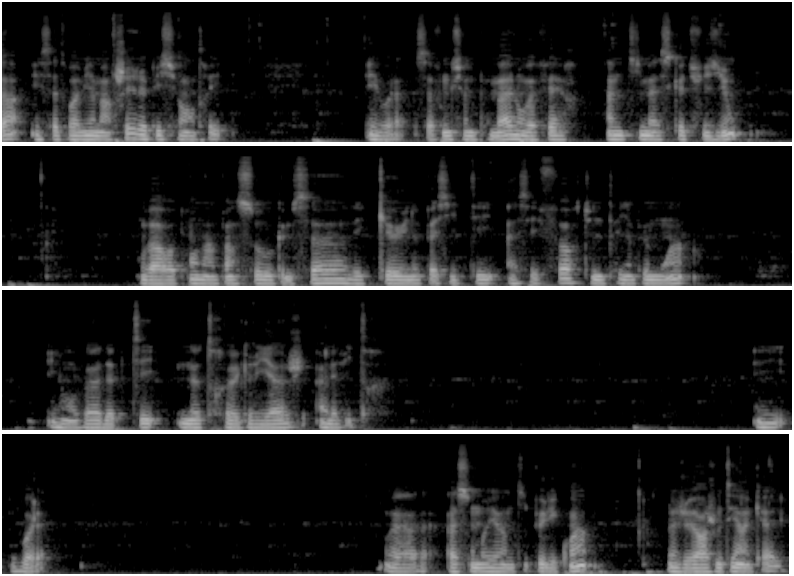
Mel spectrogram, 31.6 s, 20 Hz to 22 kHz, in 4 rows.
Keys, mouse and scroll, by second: 2.4 click, 6.0 click, 7.9 b, 9.1 right click, 9.7 click, 13.2 alt+right click, 14.4-19.4 drag, 20.2 click, 22.1 typing, 22.6 click, 30.1 ctrl+alt+shift+n, 31.1 b.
